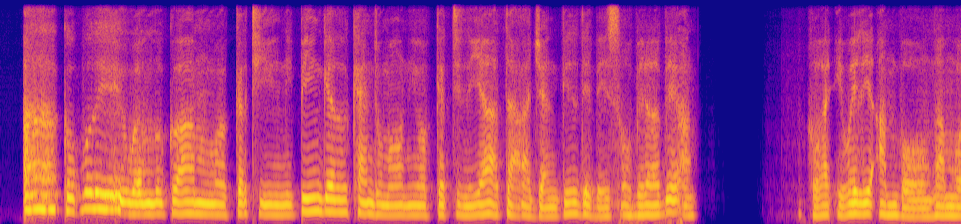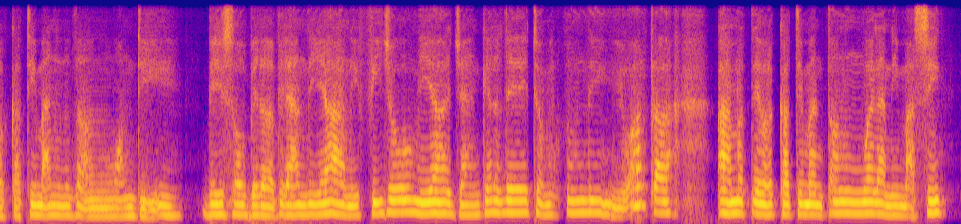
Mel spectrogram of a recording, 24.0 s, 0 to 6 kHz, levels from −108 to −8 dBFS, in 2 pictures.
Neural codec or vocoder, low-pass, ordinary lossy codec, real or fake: codec, 16 kHz in and 24 kHz out, 0.4 kbps, LongCat-Audio-Codec, two codebook decoder; 5.4 kHz; none; fake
